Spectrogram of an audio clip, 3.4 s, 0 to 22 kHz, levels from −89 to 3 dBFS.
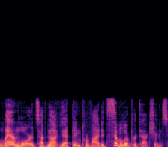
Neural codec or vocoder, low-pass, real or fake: codec, 44.1 kHz, 2.6 kbps, DAC; 7.2 kHz; fake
